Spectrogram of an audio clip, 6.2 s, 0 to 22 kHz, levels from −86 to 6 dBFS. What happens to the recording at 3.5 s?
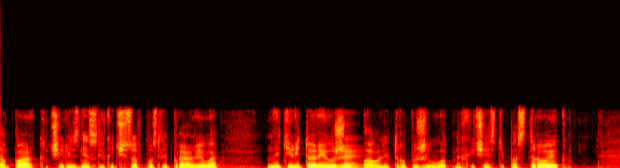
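From 3.45 to 3.64 s, lost LE Audio frames leave a gap of about 0.19 s, which fits a run of 7.5 ms frames. The decoder keeps repeating the last good spectrum with randomised signs and fades it out. The speech becomes a hissy smear that dies away. On a spectrogram the harmonic striations give way to a flat, grainy band that dims across the gap. On the waveform the envelope tapers toward silence.

Around it, the speech has a breathy, grainy edge from Bluetooth LC3 compression at 32 kbps, likely the cause. The codec zeroes much of the upper spectrum and fills it with noise, which shows on a spectrogram as speckled, unstructured energy high up instead of clean harmonics.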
